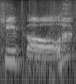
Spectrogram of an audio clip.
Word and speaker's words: K-Babe: Yeah, fun fact, we figured out that K-Babe is pronounced K-Babe, and I think in Chinese the fans call it K-Bao. So like Bao is kind of like, you know, baby or babe. Yeah, that's how they translated it.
